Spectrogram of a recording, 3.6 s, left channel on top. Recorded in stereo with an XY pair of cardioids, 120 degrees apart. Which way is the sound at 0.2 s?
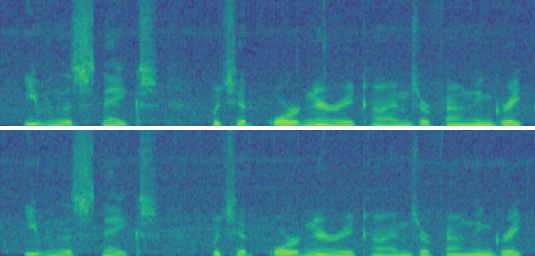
15° left.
